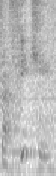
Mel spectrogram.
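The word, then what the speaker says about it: ROFFEKE: It's spelled R-O-F-F-E-K-E, but it's pronounced Rafiki because the motto is friendship, fun, freedom.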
